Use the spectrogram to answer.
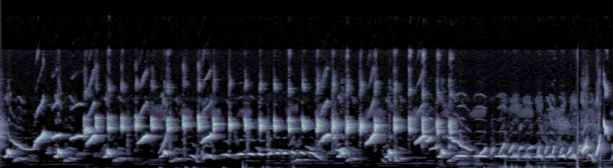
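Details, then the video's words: Caged white-rumped shama on its first contest outing, singing a varied song: repeated high chipping notes, slurred whistles, then a fast rising buzzy trill near the end, with faint knocking sounds underneath. "Nguji Mental Burung Murai Batu Perdana"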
